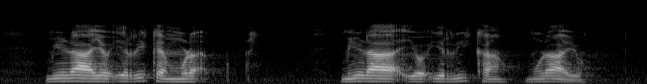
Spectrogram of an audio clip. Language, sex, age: Venda, male, 22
